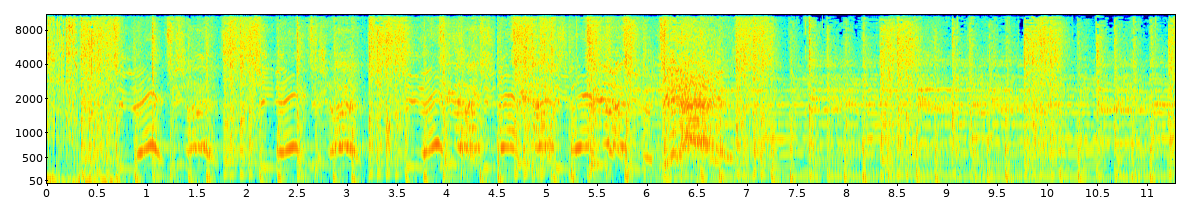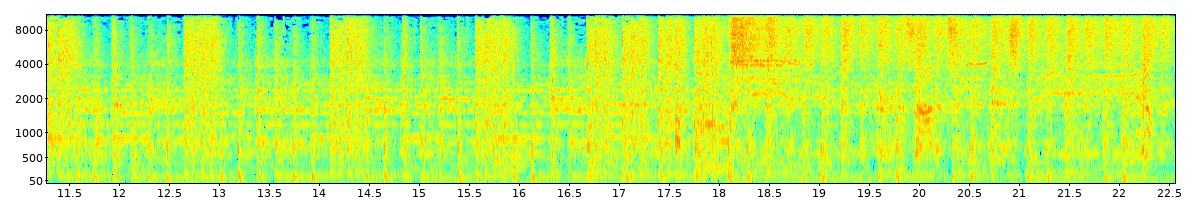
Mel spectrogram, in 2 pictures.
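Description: A late-1970s band recording plays: driving drums with rapid, rattling snare fills, a stepping bass line and bright guitars, loud and dense throughout, with a brief vocal-like bit around the middle.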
